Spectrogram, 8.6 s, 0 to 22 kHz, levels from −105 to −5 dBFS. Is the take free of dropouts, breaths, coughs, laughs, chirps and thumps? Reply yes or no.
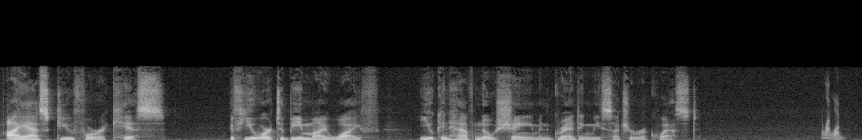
no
